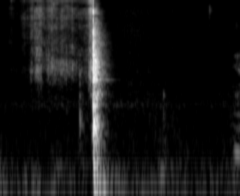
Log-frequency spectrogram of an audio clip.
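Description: Fingers rubbing and pressing a fabric appliqué onto vinyl in an embroidery hoop, a faint rustle, with one sharp tap just under a second in.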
